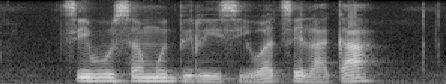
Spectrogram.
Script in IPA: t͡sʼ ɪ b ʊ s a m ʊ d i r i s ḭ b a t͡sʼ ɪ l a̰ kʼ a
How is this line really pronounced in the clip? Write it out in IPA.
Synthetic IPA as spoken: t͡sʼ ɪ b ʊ s a m ʊ d i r i s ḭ w a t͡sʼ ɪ l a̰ kʼ a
